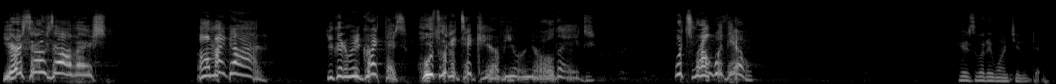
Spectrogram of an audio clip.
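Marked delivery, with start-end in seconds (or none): 0.0-7.5 high, loud, hammed-up outrage; arguing critic. Critic attacking someone childfree in an argument, mock outraged. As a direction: pitch it way up like a scandalized accuser. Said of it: "You get into an argument".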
